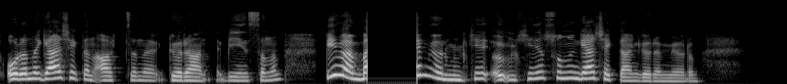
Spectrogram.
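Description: An audio dropout to a faint residue runs from 3.67 s to 4.17 s. The speech cuts off abruptly for half a second and then returns mid-flow, with no fade either way. The gap holds only a low mains hum roughly 40 dB below the speech level. The likely cause is a brief loss of the incoming signal while the input stage stayed live, so an open, unterminated input picked up hum in place of the speech.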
